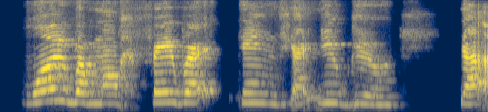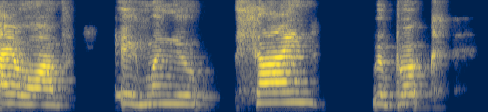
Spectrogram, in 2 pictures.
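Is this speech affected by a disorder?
Yes: impaired speech; speech disability; described as speech disabled.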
